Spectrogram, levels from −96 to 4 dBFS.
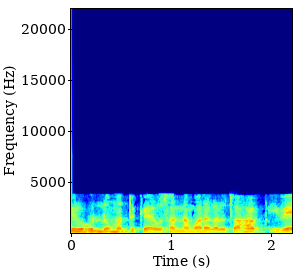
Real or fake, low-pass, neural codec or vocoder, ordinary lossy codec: fake; 7.2 kHz; vocoder, 44.1 kHz, 128 mel bands every 512 samples, BigVGAN v2; AAC, 16 kbps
